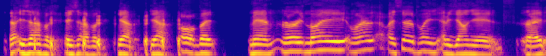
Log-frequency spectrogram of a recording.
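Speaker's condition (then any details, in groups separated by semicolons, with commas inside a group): Congenital muscular dystrophy; chronic physical disability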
